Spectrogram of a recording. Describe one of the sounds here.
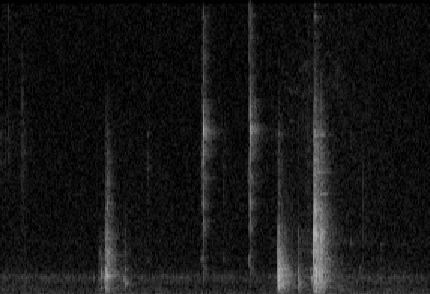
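A bobbin clicks and taps against a small vise.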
